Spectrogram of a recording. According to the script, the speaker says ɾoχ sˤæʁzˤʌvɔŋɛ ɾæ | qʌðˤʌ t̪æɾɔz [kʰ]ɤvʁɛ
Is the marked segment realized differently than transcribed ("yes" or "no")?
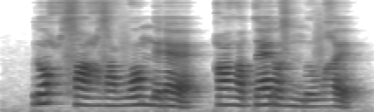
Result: yes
